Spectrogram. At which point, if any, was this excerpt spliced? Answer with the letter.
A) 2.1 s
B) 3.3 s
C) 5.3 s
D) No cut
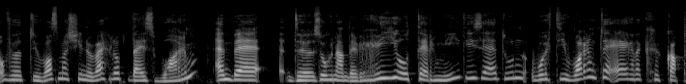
A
